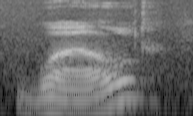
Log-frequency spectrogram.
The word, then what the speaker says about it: world: word and nerd rhyme World rhymes with curled and worm rhymes with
